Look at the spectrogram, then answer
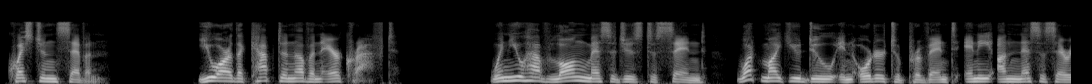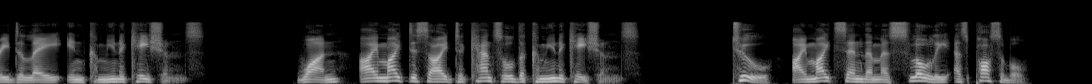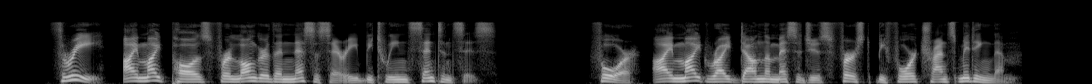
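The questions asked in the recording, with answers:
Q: When you have long messages to send, what might you do in order to prevent any unnecessary delay in communications?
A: 4: I might write down the messages first before transmitting them.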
